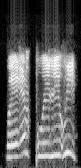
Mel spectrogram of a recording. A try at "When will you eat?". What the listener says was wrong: When? এম না, এন।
